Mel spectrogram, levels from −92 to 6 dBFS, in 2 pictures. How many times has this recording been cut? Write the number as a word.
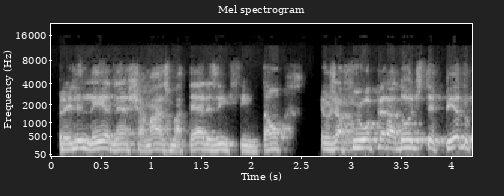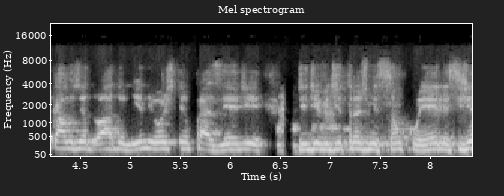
zero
